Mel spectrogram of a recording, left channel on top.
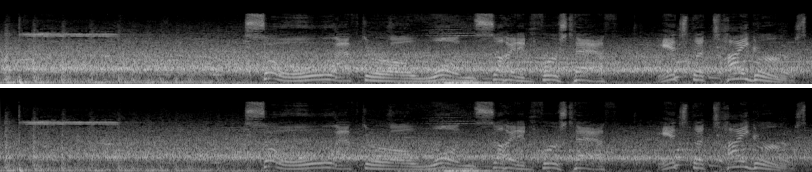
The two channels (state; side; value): quieter; right; 5.6 dB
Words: So, after a one-sided first half, it's the Tigers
